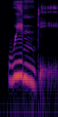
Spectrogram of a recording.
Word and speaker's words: windy: But in this case, it's a short vowel sound. It rhymes with pin or spin. Windy. It's really windy. Listeners, try that right now. Just whisper it. Windy. Not windy.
